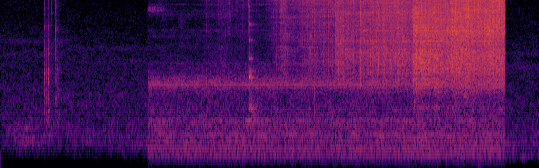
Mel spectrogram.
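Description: Inari-wrapped enoki mushroom rolls sizzling as they fry in a rectangular tamagoyaki pan, the sizzle starting suddenly about three seconds in and growing louder as more rolls go into the pan, with a sharp click about five seconds in. A couple of soft clicks come before the sizzle starts.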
